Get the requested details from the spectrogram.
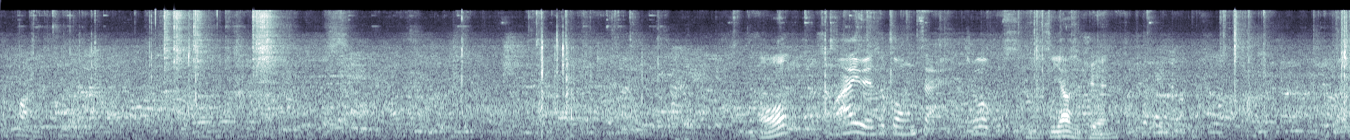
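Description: Fingers twist and click a plastic capsule open.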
